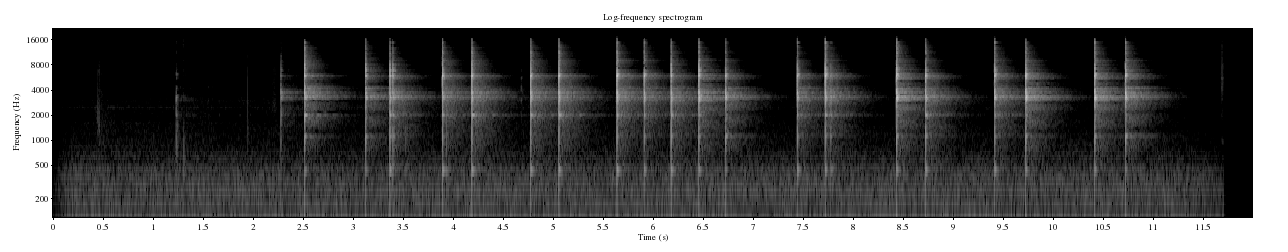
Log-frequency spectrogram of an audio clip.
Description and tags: Tapping glass with drum sticks, unique sound when wood hits glass.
